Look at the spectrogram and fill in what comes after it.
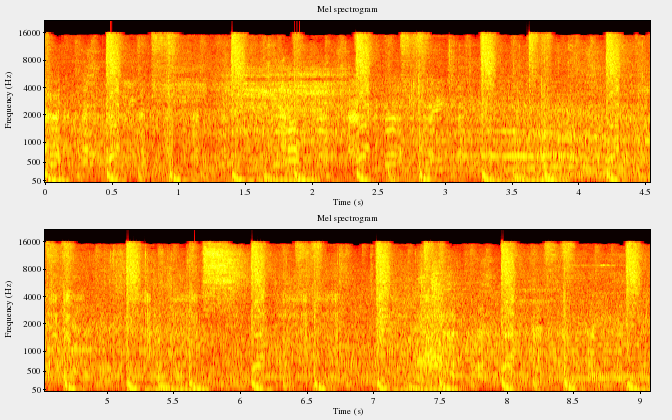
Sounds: Speech, Music

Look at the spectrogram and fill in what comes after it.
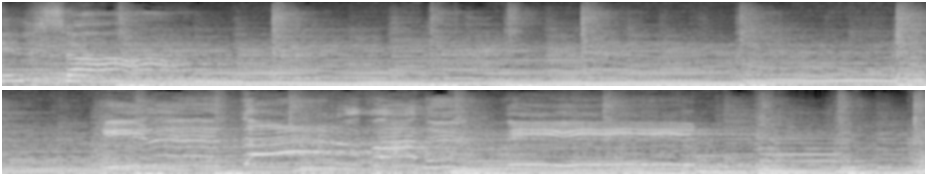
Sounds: Double bass, Bowed string instrument, Cello

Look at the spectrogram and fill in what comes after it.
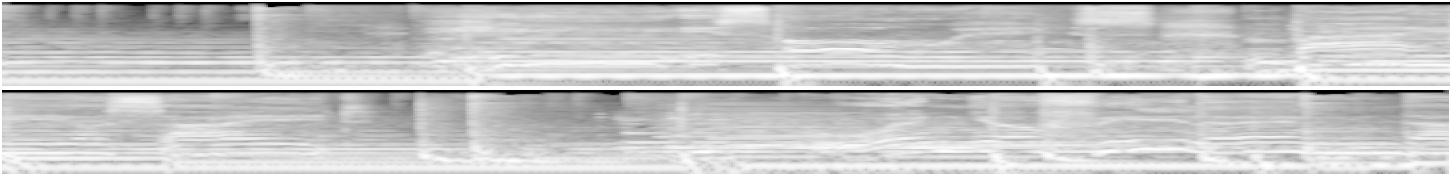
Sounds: Music, Soundtrack music

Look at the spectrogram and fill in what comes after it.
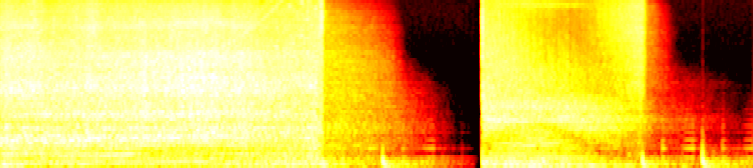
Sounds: Music

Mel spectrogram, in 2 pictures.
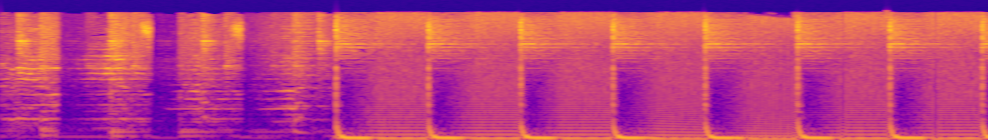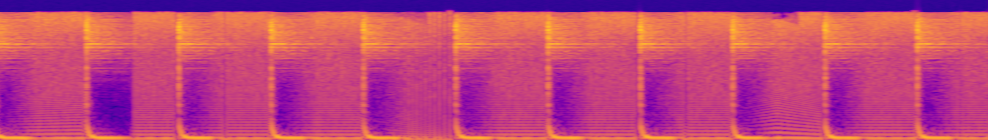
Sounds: Music

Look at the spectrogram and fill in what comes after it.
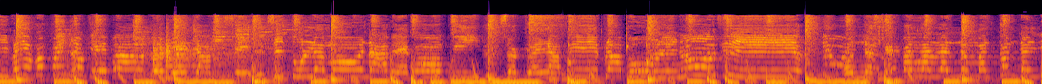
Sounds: Reggae, Hip hop music, Music

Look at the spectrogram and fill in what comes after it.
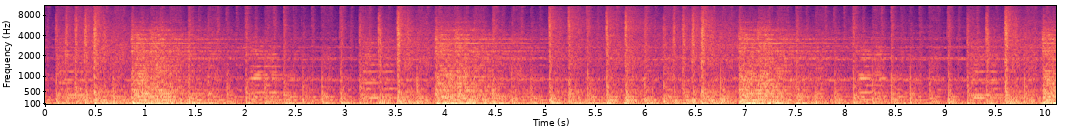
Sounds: Music

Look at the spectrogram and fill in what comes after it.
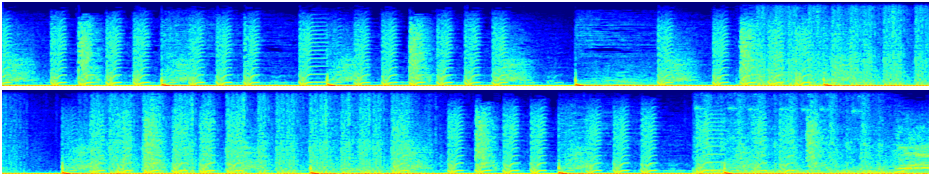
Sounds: Speech, Music

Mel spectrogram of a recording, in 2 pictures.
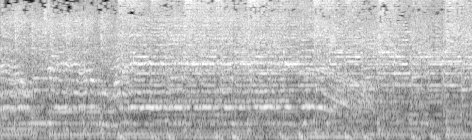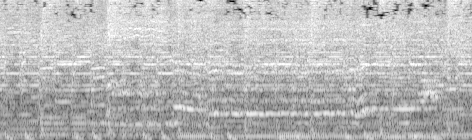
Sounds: Heavy metal, inside a large room or hall, Music

